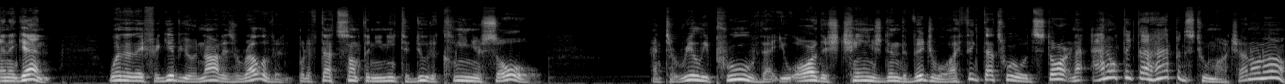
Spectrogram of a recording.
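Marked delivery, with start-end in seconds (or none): 10.7-12.9 heavy sarcasm, pitched up high. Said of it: "sensing a sense of sarcasm in my tone, and trust me, I'm giving it".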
